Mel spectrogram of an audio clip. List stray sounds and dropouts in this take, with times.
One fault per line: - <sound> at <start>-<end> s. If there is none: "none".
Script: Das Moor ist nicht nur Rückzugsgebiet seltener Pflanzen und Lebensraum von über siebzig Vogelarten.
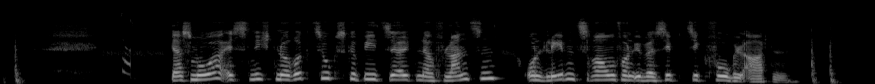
- chirp at 1.2-1.4 s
